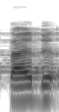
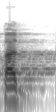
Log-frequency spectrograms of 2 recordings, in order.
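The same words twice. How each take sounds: First: The final consonant is released with a bounce. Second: The final consonant is held without a bounce. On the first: The speaker calls it wrong. "Fi tad tad enggak boleh" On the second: The speaker calls it right. "Jadi hilangkan qalqalahnya"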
